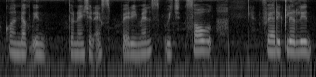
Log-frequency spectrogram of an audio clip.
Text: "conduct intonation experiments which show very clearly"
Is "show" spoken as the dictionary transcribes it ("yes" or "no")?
no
